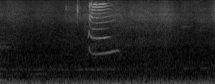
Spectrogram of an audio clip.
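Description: Young kitten giving one short, high-pitched mew about a second in.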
